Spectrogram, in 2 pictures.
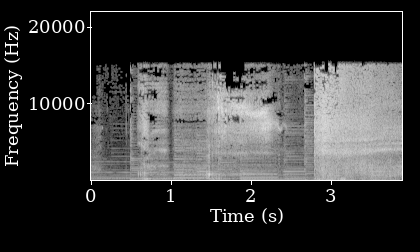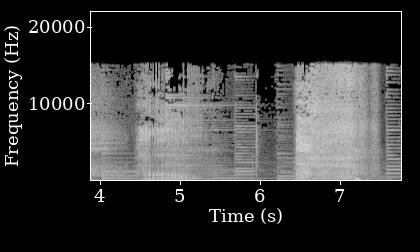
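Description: Loud, rasping snores from a man asleep in a movie theater during a film repeat at a slow rhythm, two shorter snorts followed by three long, heavy ones, over a quiet background music bed.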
